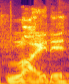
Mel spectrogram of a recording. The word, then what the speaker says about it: Lloyd: La pronunciación correcta es Lloyd, Lloyd.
